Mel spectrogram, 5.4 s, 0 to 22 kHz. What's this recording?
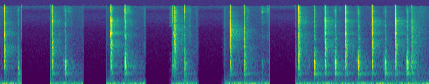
Pushing hard buttons
Pushing hard plastic button. Recorded on Zoom H6. Pushing old plastic buttons on an old computer screen.
plastic, short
